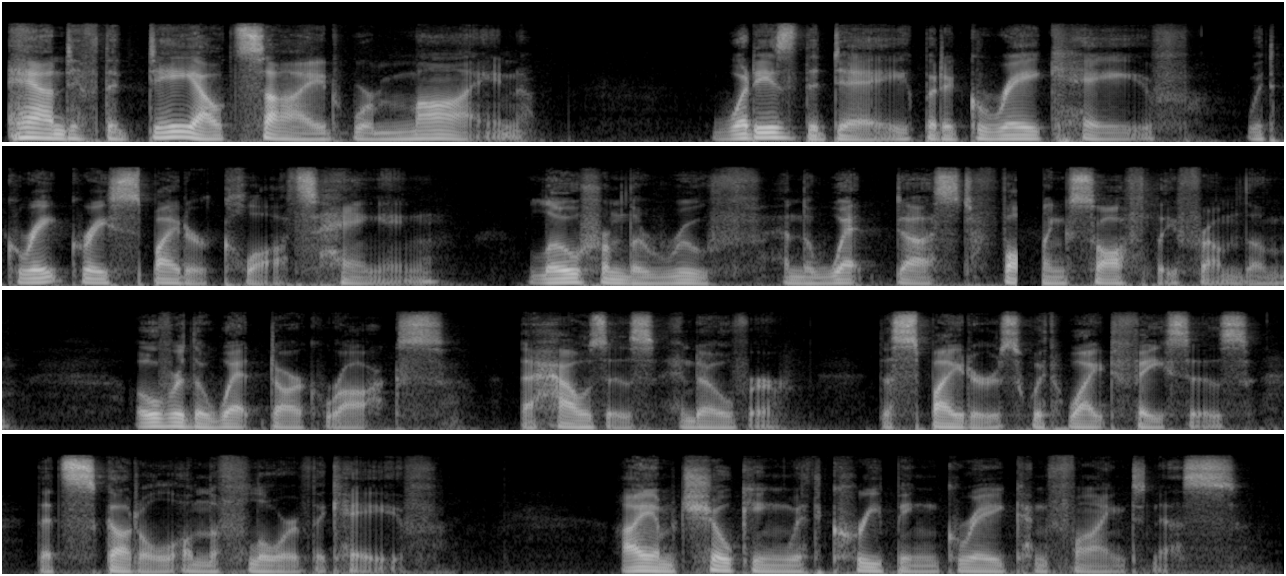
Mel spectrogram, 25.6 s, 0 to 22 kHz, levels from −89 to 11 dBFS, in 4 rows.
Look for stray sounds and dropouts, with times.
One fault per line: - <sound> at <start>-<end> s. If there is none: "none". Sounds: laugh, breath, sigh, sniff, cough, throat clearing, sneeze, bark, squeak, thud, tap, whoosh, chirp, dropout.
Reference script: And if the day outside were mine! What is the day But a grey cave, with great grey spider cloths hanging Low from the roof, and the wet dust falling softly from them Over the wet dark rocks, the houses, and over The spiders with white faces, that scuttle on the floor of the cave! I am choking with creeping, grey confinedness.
- dropout at 11.5-11.6 s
